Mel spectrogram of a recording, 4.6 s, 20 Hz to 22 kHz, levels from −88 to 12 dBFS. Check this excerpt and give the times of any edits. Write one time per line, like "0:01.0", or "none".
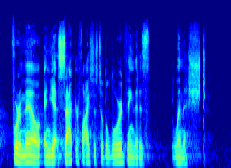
0:02.5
